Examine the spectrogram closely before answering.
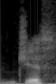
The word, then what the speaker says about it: GIF: GIF or GIF as some people pronounce it.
